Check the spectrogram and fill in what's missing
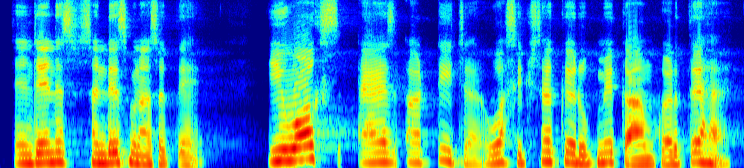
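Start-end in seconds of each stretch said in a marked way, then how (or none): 2.0-3.6 each word spaced out slowly for students; slow dictation. Shown as a demonstration. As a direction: read it slowly so the class can follow. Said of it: "इस तरह से बोल सकते हैं". (धीमे-धीमे बोलकर लिखवाना)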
